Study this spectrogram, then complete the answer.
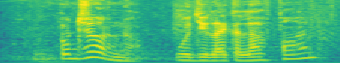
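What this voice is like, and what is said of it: Italian accent. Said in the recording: “is that a real Italian accent?”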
